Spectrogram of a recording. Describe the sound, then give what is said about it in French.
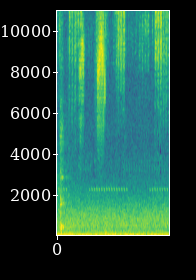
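Bush-crickets chirp in repeated high, buzzy bursts over a steady low rumble of very strong wind sweeping the Plateau de Cervelle in the Drôme, at 1200 metres altitude, at nightfall on 24 August 2018, the insects clear while gusts fill the background. “Decticelles dans le vent”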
